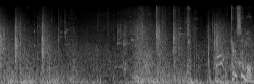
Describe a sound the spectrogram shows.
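Gunshots ring out sharply, echoing.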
